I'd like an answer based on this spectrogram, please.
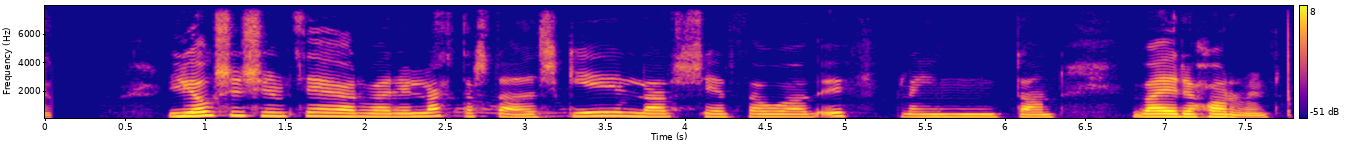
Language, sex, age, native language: Icelandic, male, 18-19, Icelandic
